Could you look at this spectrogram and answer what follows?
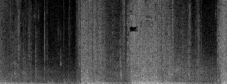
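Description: Shotgun blasts ring out in the video game Fortnite, two loud broadband bursts with decaying tails against quieter in-game ambience.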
